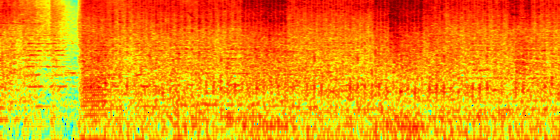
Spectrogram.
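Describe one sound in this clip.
A motorbike engine rumbles and revs.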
